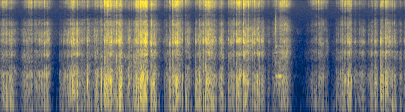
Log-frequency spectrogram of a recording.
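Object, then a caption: Kitchen sponge with abrasive scouring pad. Long nails scratch and rub the red abrasive scouring surface of a dry pink and red kitchen sponge with a foam side, held up in one hand. The result is a dense, raspy scratching in rough strokes of about two per second, fuller in the low-mid range with only faint brightness. Brief pauses break the strokes just before the one-second mark and around four and a half seconds.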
